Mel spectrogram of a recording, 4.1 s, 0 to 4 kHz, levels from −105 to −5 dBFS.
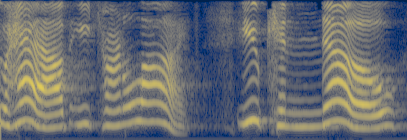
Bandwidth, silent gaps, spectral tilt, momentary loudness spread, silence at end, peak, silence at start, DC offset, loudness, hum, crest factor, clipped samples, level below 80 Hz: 4 kHz; none; 0 dB/octave; 12 LU; 0.15 s; -12 dBFS; 0 s; under 0.1%; -26 LUFS; none; 16 dB; under 0.1%; under -90 dBFS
